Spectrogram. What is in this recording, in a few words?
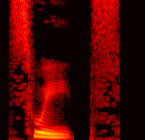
"sweets", pronunciation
